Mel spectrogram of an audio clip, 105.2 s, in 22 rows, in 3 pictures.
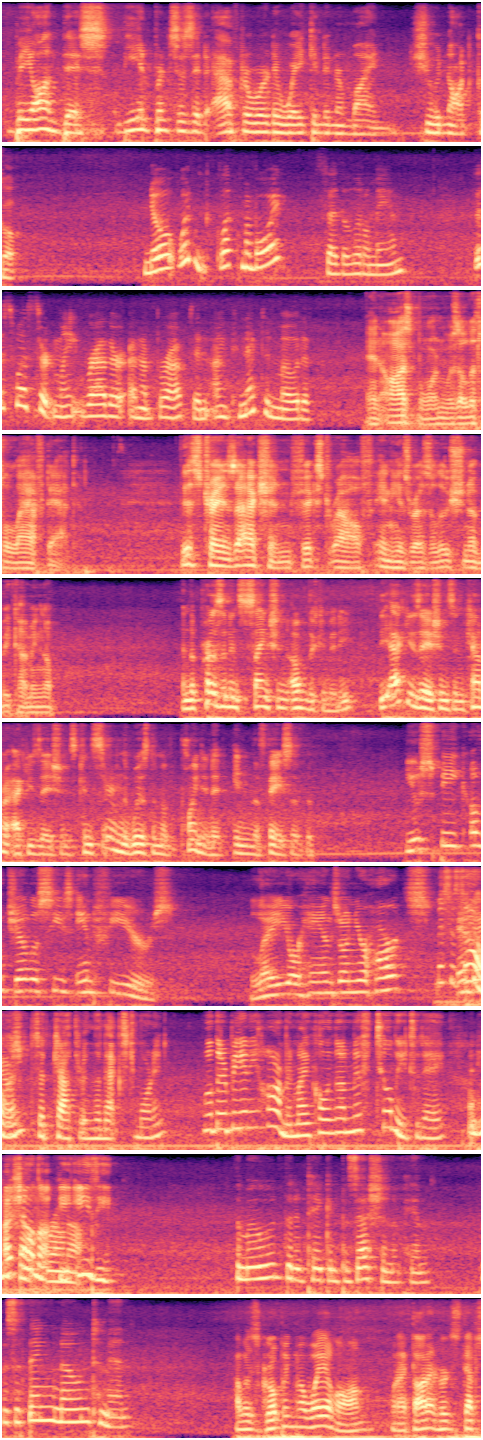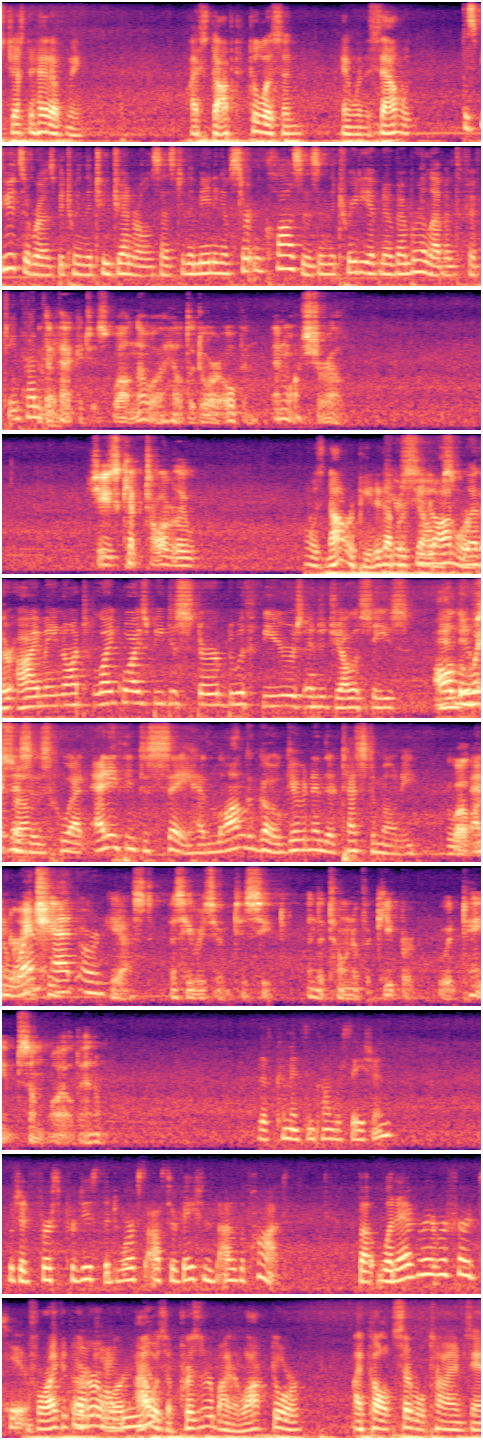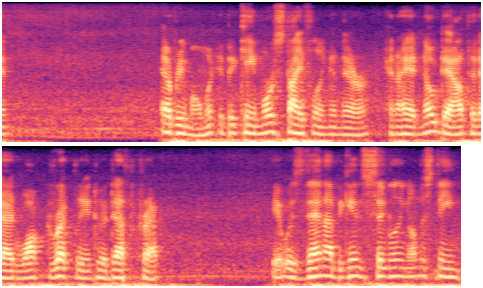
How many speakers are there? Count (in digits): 10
